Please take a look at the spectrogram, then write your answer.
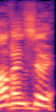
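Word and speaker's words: Amhuinnsuidhe: If you think of Sui, Yeah. Chop Suey. Don't think you'd ever get that from the way it's spelled.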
